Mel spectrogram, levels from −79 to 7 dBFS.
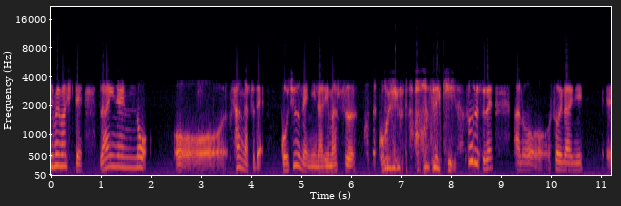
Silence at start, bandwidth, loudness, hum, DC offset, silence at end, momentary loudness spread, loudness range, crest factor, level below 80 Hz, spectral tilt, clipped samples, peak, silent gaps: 0 s; 11 kHz; -24 LUFS; 50 Hz at -55 dBFS; under 0.1%; 0 s; 9 LU; 2 LU; 16 dB; -58 dBFS; -5.5 dB/octave; under 0.1%; -10 dBFS; none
